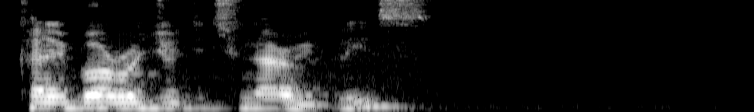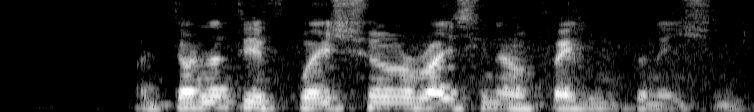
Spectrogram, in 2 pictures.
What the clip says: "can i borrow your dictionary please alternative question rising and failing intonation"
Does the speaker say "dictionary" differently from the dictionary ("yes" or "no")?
yes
